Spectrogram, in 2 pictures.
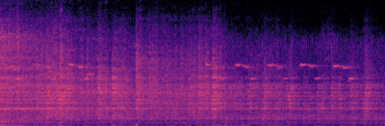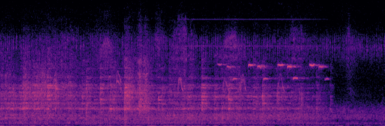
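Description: Passenger train receding down the track, its wheels clattering over the rail joints and fading steadily into the distance.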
